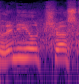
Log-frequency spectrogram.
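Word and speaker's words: Lyneal Trust: You're from Lineal Trust, is that how we pronounce it? That's correct, Lineal Trust, which is just based outside of Ellesmere, and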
